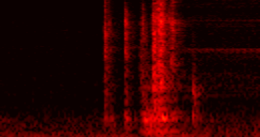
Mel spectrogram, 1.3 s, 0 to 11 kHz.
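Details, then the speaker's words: Sony CMT-MD1 micro system top-loading CD after replacing the loading belt; quick string of light clicks and short motor whirr as the tray opens cleanly and smoothly, loading mechanism now working. "There we go. Lovely. Lovely and smooth. That's just a simple belt has fixed that."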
